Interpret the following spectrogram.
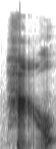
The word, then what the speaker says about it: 好: How, but isn't it should be 好 like in 你好? Okay, so this character, it has two pronunciation. When it pronounced as 好, it refers to the hobby. When it pronounces 好, it refers to good.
